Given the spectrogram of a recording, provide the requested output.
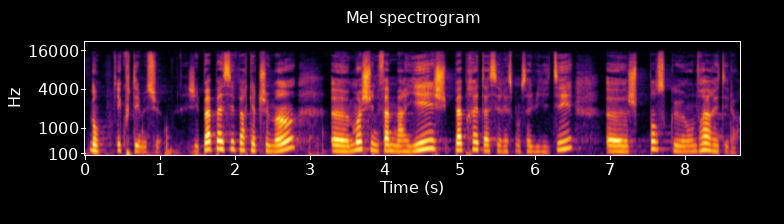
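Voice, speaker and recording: A woman's voice: mid-range voice, normal speed, lightly acted. A young woman playing a blunt, exasperated modern married woman in a staged comic audio fiction, speaking colloquially. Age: young adult. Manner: colloquial, hesitant then blunt. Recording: echoey hall reverb.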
